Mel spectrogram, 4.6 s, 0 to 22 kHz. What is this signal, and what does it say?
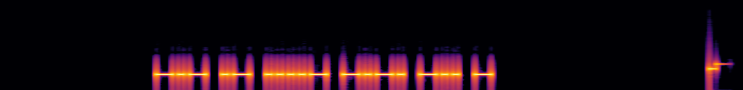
Morse code, heard as a keyed tone, about 34 wpm, 700 Hz. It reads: KA4CDT
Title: USA Call Signs 35wpm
